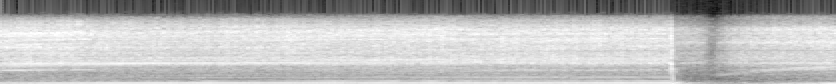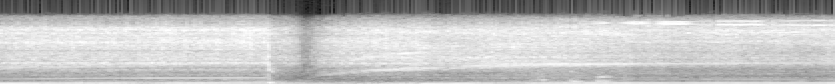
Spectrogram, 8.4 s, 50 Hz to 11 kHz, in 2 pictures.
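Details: Steady high motor whine that twice cuts out and winds back up to speed: a vintage EMESCO No. 90N dental drill running.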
